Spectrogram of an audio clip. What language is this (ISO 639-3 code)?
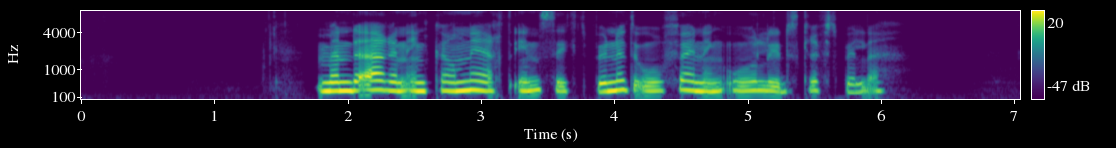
nor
